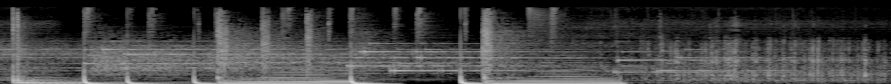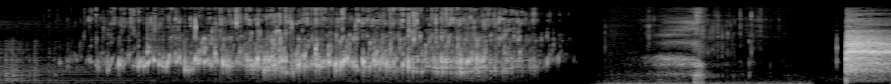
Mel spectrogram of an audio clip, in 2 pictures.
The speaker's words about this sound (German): Ja, das ist ein schönes Geräusch, oder? Wenn bei mir morgens der erste Kaffee durch die Maschine läuft, dann kann der Tag beginnen.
